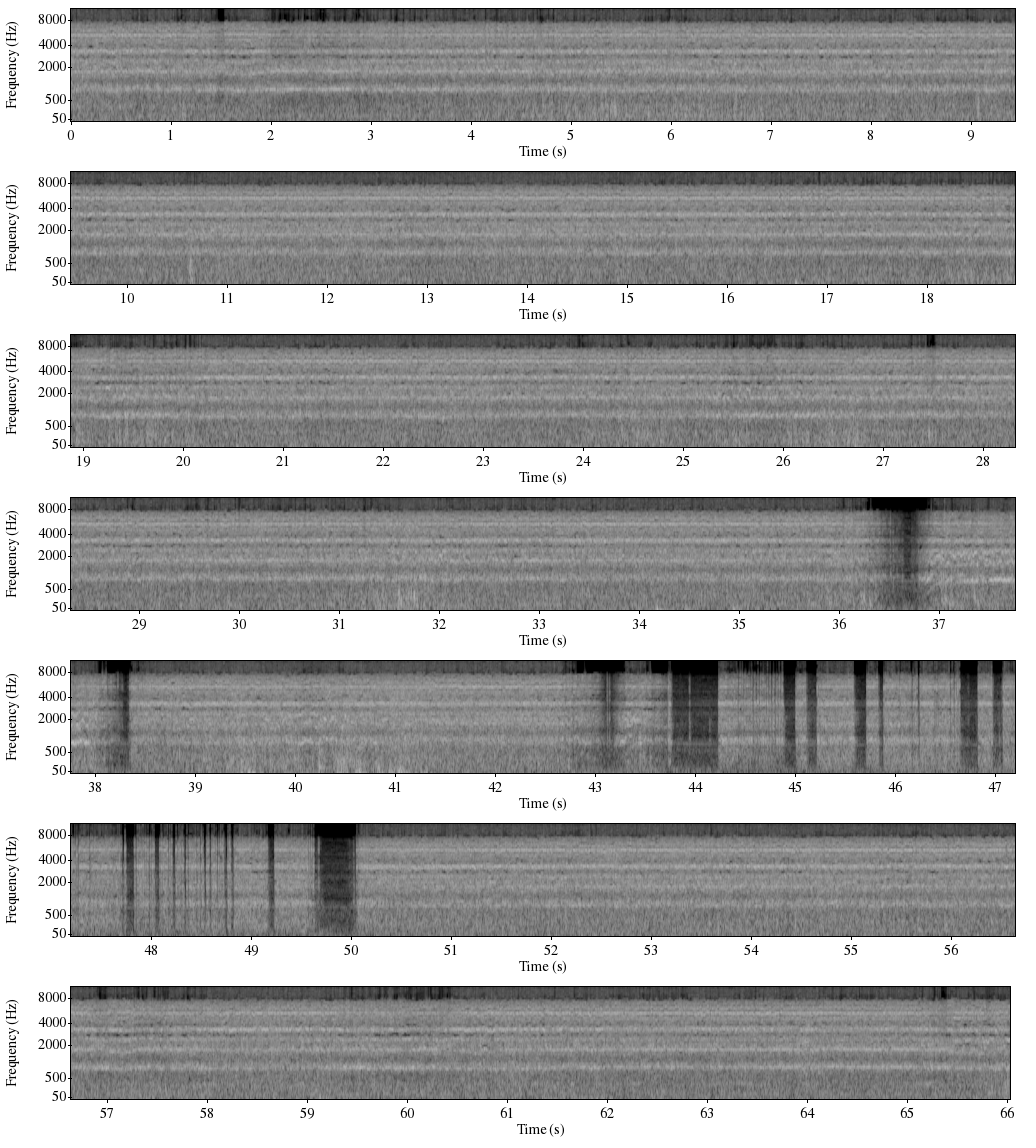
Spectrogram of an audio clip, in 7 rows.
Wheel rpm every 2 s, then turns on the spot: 220, 230, 230, 230, 220, 220, 210, 210, 220, 230, 220, 220, 230, 230, 220, 230, 220, 220, 140, 140, 210, 170, 20, 20, 20, 100, 210, 220, 220, 220, 220, 230, 230.
44-50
